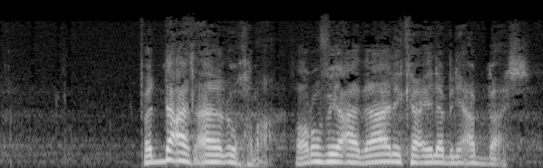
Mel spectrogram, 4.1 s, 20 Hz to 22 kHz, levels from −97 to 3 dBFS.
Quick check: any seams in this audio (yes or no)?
yes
